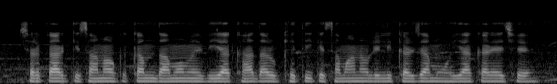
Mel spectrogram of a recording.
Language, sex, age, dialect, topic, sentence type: Maithili, male, 18-24, Angika, agriculture, statement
